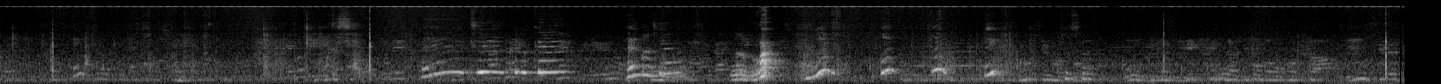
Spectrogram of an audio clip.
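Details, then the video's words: A Beagle puppy barking for the first time gives thin, high yelping barks and drawn-out whines in short uneven bursts. "Beagle Puppy Barking For The First Time"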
